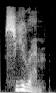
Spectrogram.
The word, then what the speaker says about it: Ceram: C.W. Ceram oder spricht man ihn Englisch aus? Ceram.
